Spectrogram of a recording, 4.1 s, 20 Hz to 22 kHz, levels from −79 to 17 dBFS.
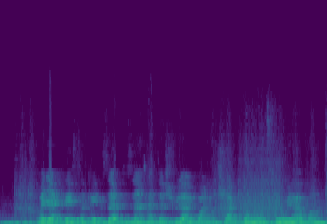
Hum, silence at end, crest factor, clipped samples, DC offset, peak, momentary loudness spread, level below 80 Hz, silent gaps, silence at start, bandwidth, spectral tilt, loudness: none; 0 s; 12 dB; under 0.1%; under 0.1%; -12 dBFS; 4 LU; -38 dBFS; none; 0 s; 8.6 kHz; -8.5 dB/octave; -24 LUFS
